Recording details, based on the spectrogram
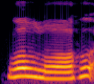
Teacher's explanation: अल्लाह के नाम से पहले ज़बर है तो अल्लाह का नाम ये मोटा अदा किया जाएगा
